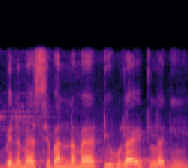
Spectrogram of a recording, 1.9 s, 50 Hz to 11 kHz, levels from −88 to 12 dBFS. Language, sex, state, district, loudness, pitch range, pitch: Hindi, male, Uttar Pradesh, Budaun, -15 LUFS, 170-185 Hz, 175 Hz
